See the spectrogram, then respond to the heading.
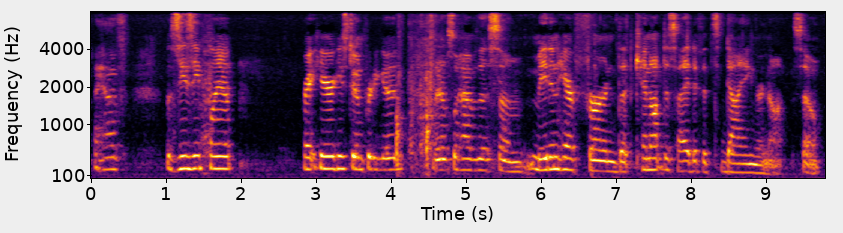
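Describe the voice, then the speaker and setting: A young woman who breeds horses vlogs an update from home among her houseplants, stuffy and a little scratchy from a cold. She rambles and chats, self-deprecating and laughing often. Her mid-range voice is mellow and steady at a measured pace.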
